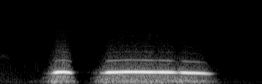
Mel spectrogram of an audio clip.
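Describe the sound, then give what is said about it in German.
A man imitates an owl's hoot: a short tonal call followed by a longer, steady drawn-out hoo, both loud with a breathy edge, and no other sounds around them. It is one of two imitated owl calls recorded as a jingle for a CD. “hat zwei Eulenrufe nachgemacht und die aufgenommen und als Jingle hier mit drauf getan auf die CD”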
